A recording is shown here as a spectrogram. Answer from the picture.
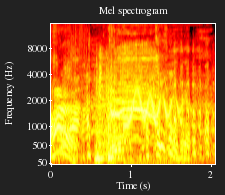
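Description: Several people shouting and laughing at once, their voices sliding up and down in pitch, with one high voice held for about half a second in the middle.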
